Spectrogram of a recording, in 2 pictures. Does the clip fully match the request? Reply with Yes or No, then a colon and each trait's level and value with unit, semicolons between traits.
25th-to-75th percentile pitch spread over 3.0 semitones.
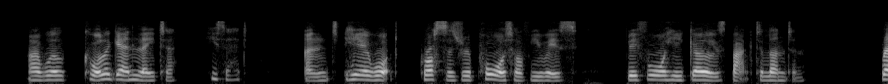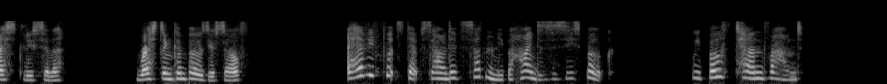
Yes: average, 5.2 semitones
